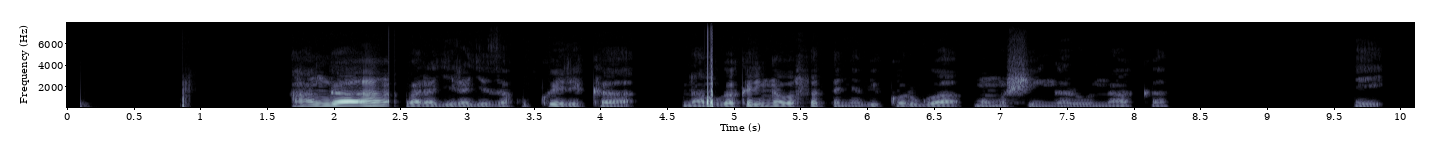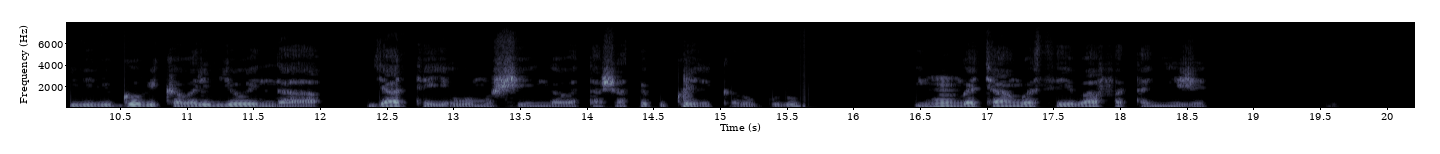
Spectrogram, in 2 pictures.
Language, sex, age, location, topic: Kinyarwanda, male, 25-35, Kigali, health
